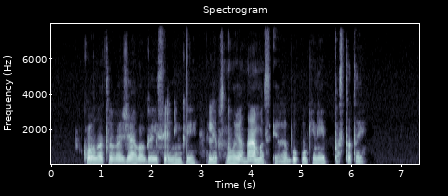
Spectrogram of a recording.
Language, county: Lithuanian, Klaipėda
